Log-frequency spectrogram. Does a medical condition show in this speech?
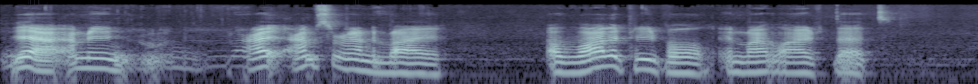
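Yes: muscular dystrophy.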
